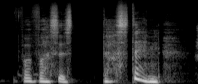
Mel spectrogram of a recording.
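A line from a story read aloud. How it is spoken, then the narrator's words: Stammered. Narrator (German): stotterte Tom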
